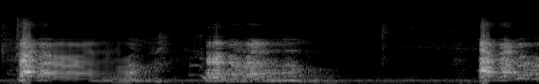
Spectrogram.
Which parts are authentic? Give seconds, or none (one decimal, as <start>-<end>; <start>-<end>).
0.0-0.5; 1.3-5.4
